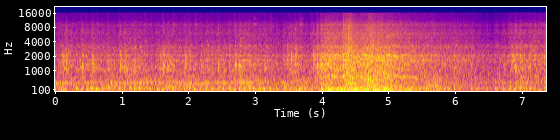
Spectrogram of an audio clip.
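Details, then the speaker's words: Honda Vario 110 (KVB) carburetor scooter before any disassembly, restarted: idle is lumpy and uneven, rpm sagging then swelling, nearly dying; an unstable idle. "Ya, hampir mati dia kan. Nah, ini rasamnya dia juga sudah ginjal-ginjal ya, enggak stabil."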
